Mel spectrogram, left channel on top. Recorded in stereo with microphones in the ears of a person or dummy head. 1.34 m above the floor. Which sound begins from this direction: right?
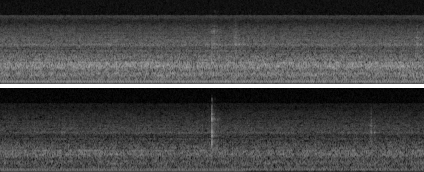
A finger snap, at 2.1 s.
